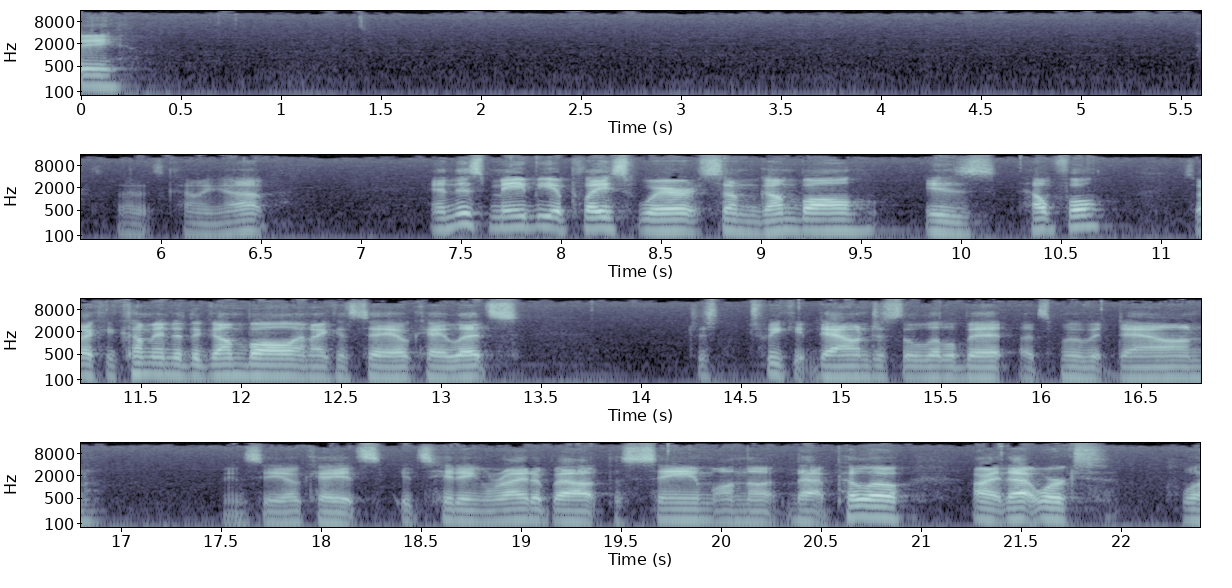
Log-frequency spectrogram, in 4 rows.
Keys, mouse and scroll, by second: 0.8 click, 7.9 click, 8.4-9.7 scroll, 10.3 right click, 11.5 click, 12.0 scroll, 14.8 click, 19.7 click, 20.7-21.5 scroll.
